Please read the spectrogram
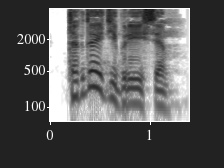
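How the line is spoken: Sighed. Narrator (Russian): вздохнула Вика

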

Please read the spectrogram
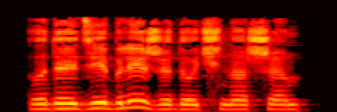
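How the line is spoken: Muffled, demanding. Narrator (Russian): глухо потребовал отец

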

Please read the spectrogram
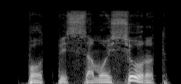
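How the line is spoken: Muttering. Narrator (Russian): пробормотал он

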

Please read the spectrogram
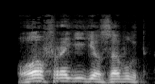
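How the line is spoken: Plain. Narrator (Russian): ответил Натаниэль

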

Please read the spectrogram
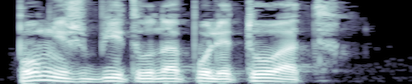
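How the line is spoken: Gloomy question. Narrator (Russian): Мрачно спросил я у него

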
